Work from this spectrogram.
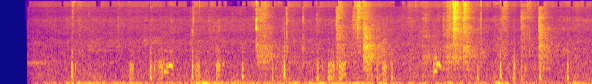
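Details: Squirrel with hiccups, eating and scolding at once: short, clipped tonal blips come at irregular intervals, mixed with crunchy chewing clicks and a low rumbling background.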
